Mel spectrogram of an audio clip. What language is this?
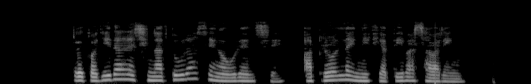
Galician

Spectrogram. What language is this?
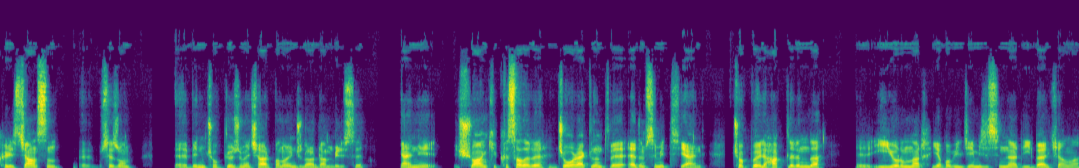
Turkish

